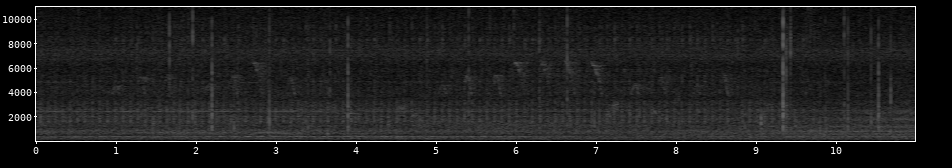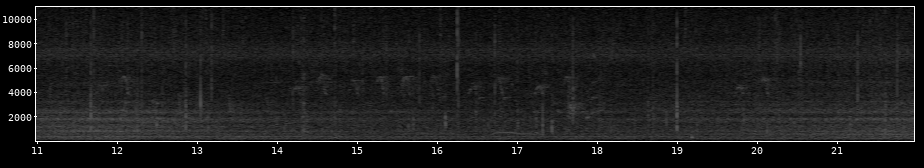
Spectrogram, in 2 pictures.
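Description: Quiet outdoor ambience: birds chirping now and then over a steady hiss, with a faint low hum that stops about halfway through and a single sharp click about nine seconds in.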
